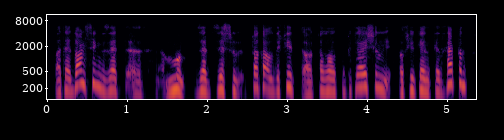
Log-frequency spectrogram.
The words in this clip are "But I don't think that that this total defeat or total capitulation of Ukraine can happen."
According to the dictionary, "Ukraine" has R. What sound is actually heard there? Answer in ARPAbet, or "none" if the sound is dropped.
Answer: none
